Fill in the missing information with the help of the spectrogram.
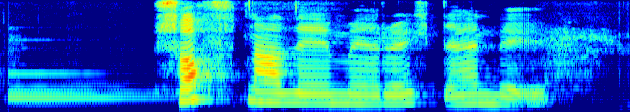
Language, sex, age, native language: Icelandic, female, 10, Icelandic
